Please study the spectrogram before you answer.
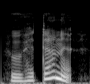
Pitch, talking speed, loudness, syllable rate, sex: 210 Hz, 265 wpm, -14 LUFS, 5.5 syllables/s, female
